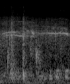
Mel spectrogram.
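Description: A dove coos softly nearby in a short, low, rounded call with no talking over it.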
